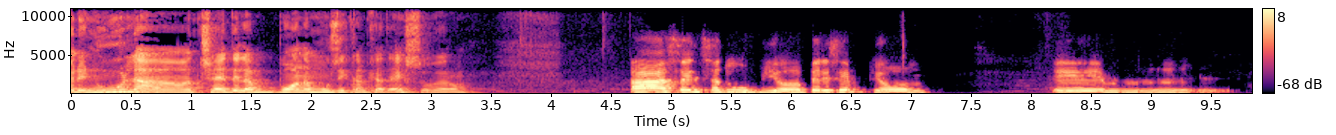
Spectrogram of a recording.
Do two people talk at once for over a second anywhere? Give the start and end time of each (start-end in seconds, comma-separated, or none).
none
